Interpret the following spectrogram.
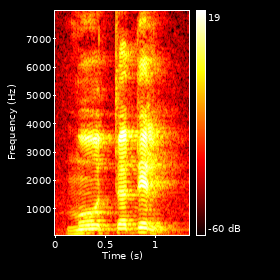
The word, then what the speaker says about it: معتدل: صحیح تلفظ کے ساتھ۔ معتدل، تے کے اوپر زبر کا خیال رکھا جانا چاہیے۔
